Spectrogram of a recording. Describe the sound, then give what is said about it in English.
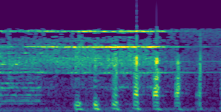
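A doorbell, rung by a man at a front doorstep, rings with a rapid, even run of about seven metallic strikes over a thin, steady high-pitched tone. The ringing is moderately loud and there is no talking. “Shall Lothar answer a bell?”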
